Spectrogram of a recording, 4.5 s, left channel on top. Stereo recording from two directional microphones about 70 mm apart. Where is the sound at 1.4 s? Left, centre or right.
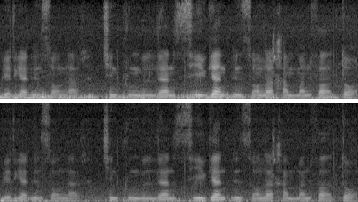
Right.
